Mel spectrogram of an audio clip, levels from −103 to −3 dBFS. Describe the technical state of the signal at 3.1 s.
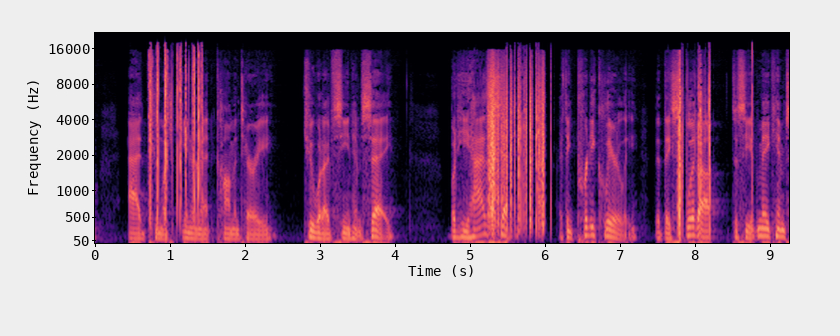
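At 3.1 s the speech signal is intact, with no technical fault present at that moment.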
